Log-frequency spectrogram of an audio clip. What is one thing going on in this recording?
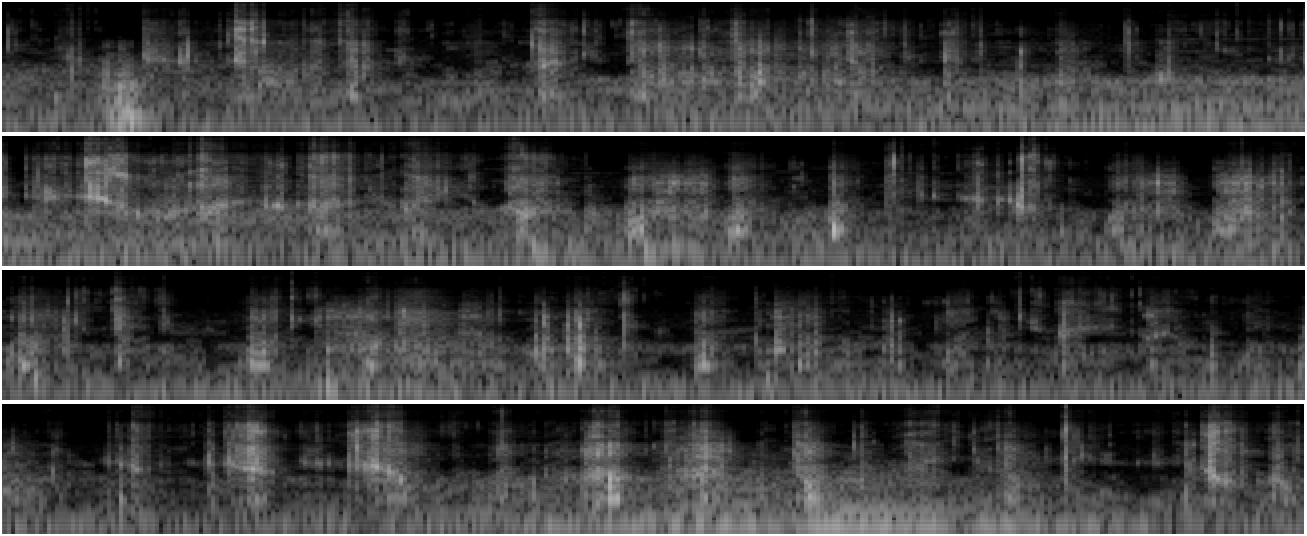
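A woman crunches crisp snacks close to a microphone.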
